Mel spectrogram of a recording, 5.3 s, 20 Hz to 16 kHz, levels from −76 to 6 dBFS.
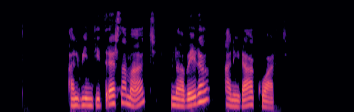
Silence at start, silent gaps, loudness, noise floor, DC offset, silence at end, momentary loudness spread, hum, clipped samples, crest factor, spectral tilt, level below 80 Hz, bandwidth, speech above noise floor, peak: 1.05 s; none; -22 LUFS; under -90 dBFS; under 0.1%; 1.2 s; 10 LU; none; under 0.1%; 20 dB; -5.5 dB/octave; -64 dBFS; 11.5 kHz; over 69 dB; -4 dBFS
